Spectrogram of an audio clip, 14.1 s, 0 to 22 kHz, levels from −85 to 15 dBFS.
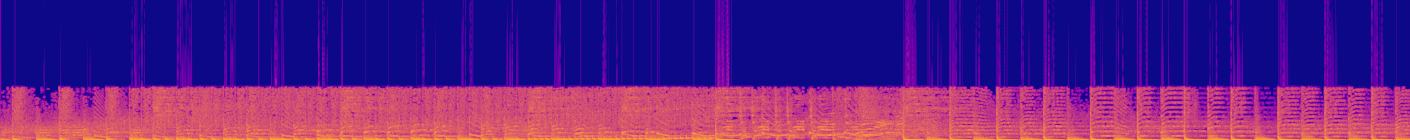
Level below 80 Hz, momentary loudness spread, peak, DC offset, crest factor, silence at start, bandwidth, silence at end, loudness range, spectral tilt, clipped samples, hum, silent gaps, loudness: -12 dBFS; 3 LU; 0 dBFS; under 0.1%; 8 dB; 0 s; 8.8 kHz; 0 s; 1 LU; -5 dB/octave; 0.2%; none; none; -10 LUFS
